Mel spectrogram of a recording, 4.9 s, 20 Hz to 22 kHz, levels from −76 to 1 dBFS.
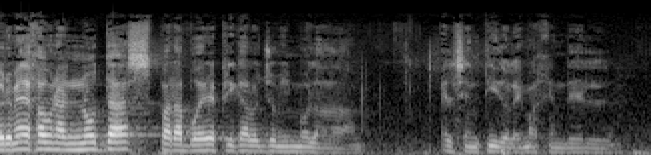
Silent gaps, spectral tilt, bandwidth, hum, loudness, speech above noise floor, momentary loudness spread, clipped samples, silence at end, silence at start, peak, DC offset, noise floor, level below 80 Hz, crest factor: none; -3.5 dB/octave; 16 kHz; none; -16 LUFS; 22 dB; 20 LU; under 0.1%; 0 s; 0 s; 0 dBFS; under 0.1%; -40 dBFS; -46 dBFS; 18 dB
